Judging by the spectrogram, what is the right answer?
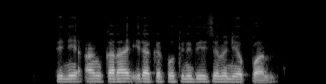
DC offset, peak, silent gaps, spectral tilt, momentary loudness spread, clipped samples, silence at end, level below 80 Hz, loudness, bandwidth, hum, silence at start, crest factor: under 0.1%; -6 dBFS; none; -8 dB/octave; 8 LU; under 0.1%; 0.5 s; -62 dBFS; -24 LUFS; 10.5 kHz; none; 0.55 s; 18 dB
